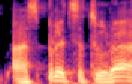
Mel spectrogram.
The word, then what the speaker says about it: sprezzatura: I apologize to any Italian speakers out there, but it's sprezzatura, I think is pronounced.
